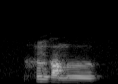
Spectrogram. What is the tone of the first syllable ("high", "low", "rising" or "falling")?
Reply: high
